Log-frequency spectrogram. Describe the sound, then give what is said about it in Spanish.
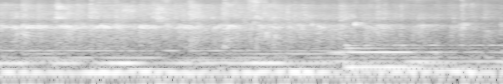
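A church audience gives the Lord a round of applause, clapping steadily in a dense, continuous patter, with sustained keyboard or organ chords ringing underneath throughout the few seconds. “Dale un aplauso al Señor si esto es una convicción en tu corazón.”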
